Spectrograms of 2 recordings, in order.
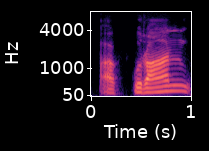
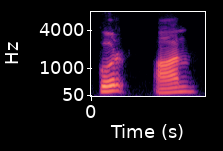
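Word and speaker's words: قرآن: कुरान हम डायरेक्टली बोल देते हैं। बट वह करेक्ट प्रोनाउंसिएशन नहीं है। कुर आन इज अ बेटर प्रोनाउंसिएशन।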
